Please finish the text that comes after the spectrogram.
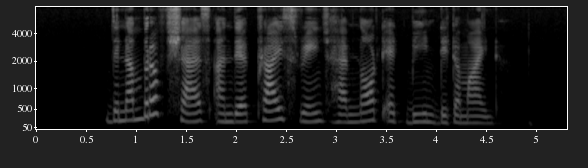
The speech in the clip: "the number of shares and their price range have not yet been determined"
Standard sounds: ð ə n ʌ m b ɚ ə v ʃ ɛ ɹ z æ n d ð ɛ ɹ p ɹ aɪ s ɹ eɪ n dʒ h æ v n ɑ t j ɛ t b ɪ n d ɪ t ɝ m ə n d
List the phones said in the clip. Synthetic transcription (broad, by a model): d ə n ʌ m b ɚ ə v ʃ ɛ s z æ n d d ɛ ɹ p ɹ aɪ s ɹ eɪ n dʒ h æ v n ɑ t j ɛ t b ɪ n d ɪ t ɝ m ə n d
